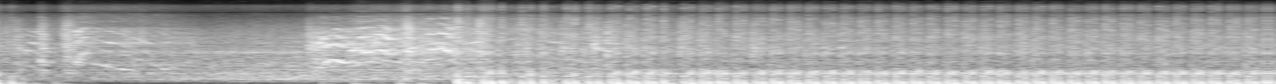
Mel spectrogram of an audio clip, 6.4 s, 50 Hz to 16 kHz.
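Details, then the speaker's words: 2019 Polaris XP Turbo, about 5,500 miles, first start after engine rebuild for failed crank bearing; cranks, catches, settles into uneven shaky idle with lumpy pulses and heavy vibration; rough idle caused by swapped MAP sensor plugs. "But anyway, we cranked the bike up. It seemed to be running all right. It had a little rough idle. It was kind of a lot of vibration going on."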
